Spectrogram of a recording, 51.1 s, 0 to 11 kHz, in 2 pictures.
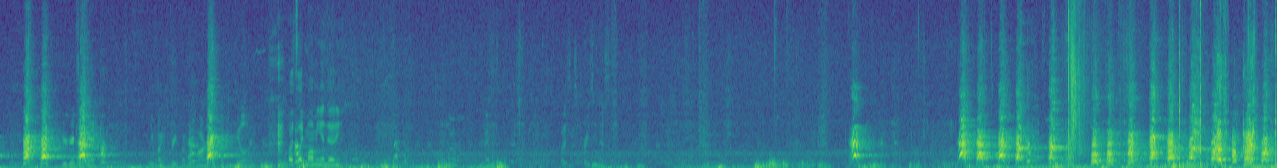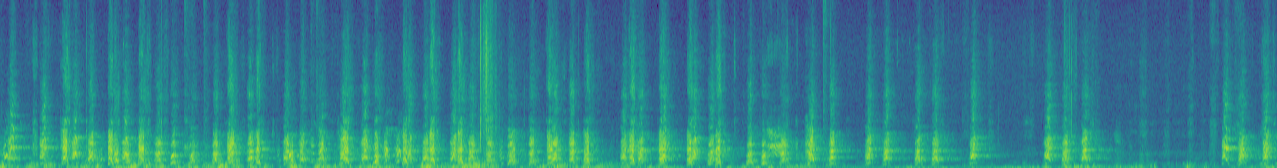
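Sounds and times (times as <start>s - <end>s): dog barking rapidly: 0.5s - 2.4s, 3.8s - 4.7s, 17.0s - 17.4s, 19.2s - 45.5s, 46.4s - 47.8s, 50.0s - 51.0s.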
